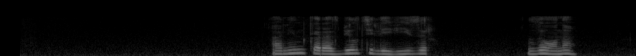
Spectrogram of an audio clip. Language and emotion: Russian, neutral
